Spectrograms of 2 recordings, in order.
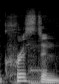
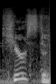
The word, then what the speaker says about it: Kirsten: I don't know who Kristen Dunst is, but Kirsten Dunst.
